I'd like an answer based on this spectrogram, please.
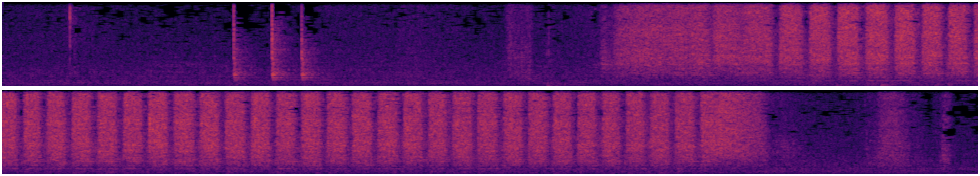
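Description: Scouring sponge scrubbing toothpaste into a hair-dye stain on a wooden surface: fast, even back-and-forth rubbing strokes that start about three seconds in and stop abruptly near the end.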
